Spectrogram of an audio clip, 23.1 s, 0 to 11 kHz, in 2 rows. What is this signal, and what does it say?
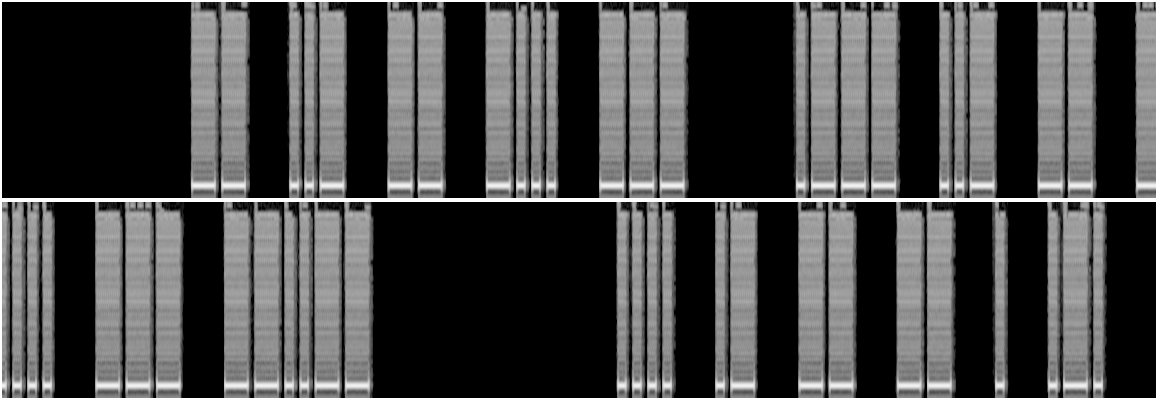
Morse code, heard as a keyed tone, about 16 wpm, spaced as for 12 wpm, 800 Hz. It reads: MUMBO JUMBO, HAMMER
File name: Mixed / Misc / WordPairs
